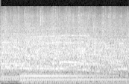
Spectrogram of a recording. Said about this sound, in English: Somebody clap hands for Jesus.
